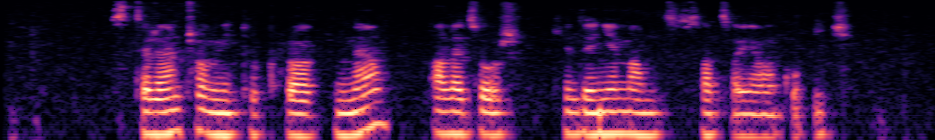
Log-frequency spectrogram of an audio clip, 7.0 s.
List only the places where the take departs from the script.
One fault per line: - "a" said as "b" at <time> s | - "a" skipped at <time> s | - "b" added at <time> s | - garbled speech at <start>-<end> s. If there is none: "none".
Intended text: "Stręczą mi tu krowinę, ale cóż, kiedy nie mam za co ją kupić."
none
